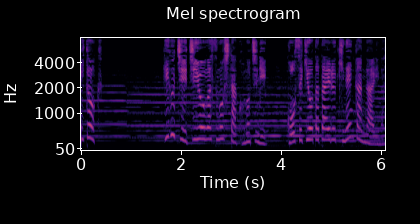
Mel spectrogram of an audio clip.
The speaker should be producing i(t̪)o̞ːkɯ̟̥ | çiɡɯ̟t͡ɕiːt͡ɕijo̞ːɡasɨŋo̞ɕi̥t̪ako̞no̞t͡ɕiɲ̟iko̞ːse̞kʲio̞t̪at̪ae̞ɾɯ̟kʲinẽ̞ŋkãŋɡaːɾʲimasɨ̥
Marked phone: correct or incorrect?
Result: correct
